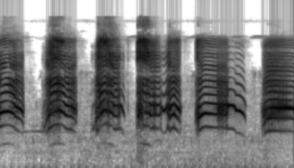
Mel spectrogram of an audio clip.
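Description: A vixen, a female fox, screeches in a run of six harsh, raspy, high-pitched cries, each about half a second long, separated by short gaps. The calls are loud and there is no talking.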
